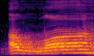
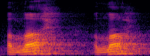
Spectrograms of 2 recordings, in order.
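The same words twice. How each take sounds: First: Allah with a full, loud, clear h; Allah said louder, firm on the h. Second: Allah swallowed lightly at the end. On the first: Preacher showing proper Allah, emphatic. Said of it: "Harus jelas haknya itu". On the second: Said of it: "Kok diringankan lafaz Allah itu?". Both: Shown as a demonstration.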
